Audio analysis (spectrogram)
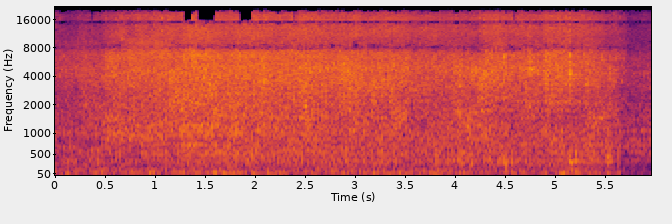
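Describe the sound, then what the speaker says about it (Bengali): Water poured into a pan of frying masala for egg curry sets off a loud, steady sizzling hiss. It rises quickly, holds for several seconds and fades at the end, with no talking. "একটু জল দিয়ে নেড়ে চেড়ে কষিয়ে নেবো।"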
